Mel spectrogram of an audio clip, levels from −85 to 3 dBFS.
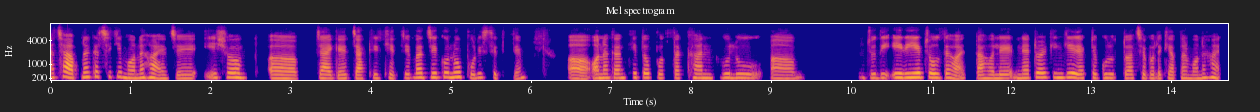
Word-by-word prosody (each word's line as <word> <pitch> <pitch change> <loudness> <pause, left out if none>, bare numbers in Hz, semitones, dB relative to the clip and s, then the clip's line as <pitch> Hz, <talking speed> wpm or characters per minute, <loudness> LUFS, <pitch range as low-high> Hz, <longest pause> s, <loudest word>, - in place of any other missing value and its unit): আচ্ছা 250 +4 0
আপনার 270 +4 0
কাছে 290 0 0
কি - - -4
মনে 220 +2 +2
হয় 225 -5 +4
যে 195 - -4 0.4
এসব 255 +1 +3 0.4
আ - - +3 0.6
জায়গায় 205 -1 +2
চাকরির 195 +2 -1
ক্ষেত্রে 215 0 -6
বা 250 - +5
যেকোনো 260 +1 +2 0.2
পরিস্থিতিতে 225 -4 -6 0.7
আ 195 - +4 0.3
অনাকাঙ্ক্ষিত 230 +3 0 0.2
প্রত্যাখ্যান 220 +1 -3 0.2
গুলো 230 -1 -1 0.4
আ - - 0 1.2
যদি 225 0 -2 0.2
এড়িয়ে 245 +1 +8
চলতে 235 -1 +3
হয় 180 - +1 0.2
তাহলে 205 +1 0 0.3
নেটওয়ার্কিং 250 +2 +1
গে - - +1
এর - - +6
একটা 225 0 -6
গুরুত্ব 225 0 -4
আছে 210 - -4
বলে 210 - -3
কি - - -12
আপনার 210 +2 -5
মনে 205 +4 -1
হয়? 245 -4 +2
230 Hz, 145 wpm, -22 LUFS, 210-245 Hz, 1.2 s, এড়িয়ে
